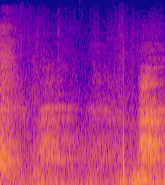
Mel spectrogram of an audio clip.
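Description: A man's laboured breathing from the effort of cycling up a steep hill: a sharp gasping breath at the start and another loud breath near the end.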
